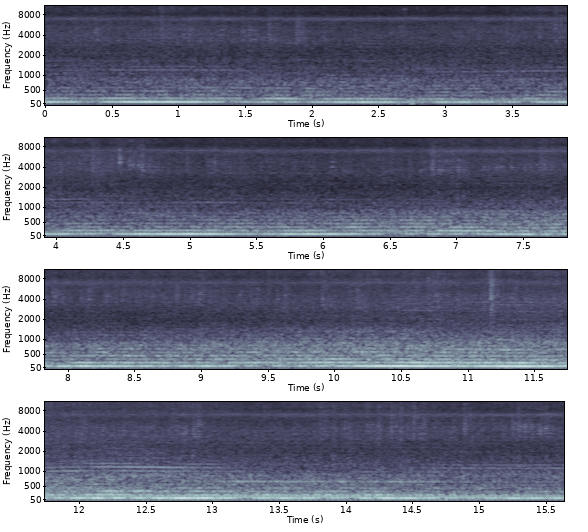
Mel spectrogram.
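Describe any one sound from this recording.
Mower blades cut through grass.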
